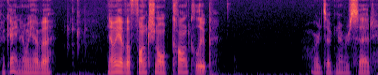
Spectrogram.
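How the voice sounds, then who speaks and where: A man's voice: lowish voice, normal speed, darkish tone, no room sound. A man hosting a music livestream, chatting in an upbeat, playful way while he works in his studio. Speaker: livestream host and music producer. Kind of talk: casual livestream chat. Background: music playing.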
